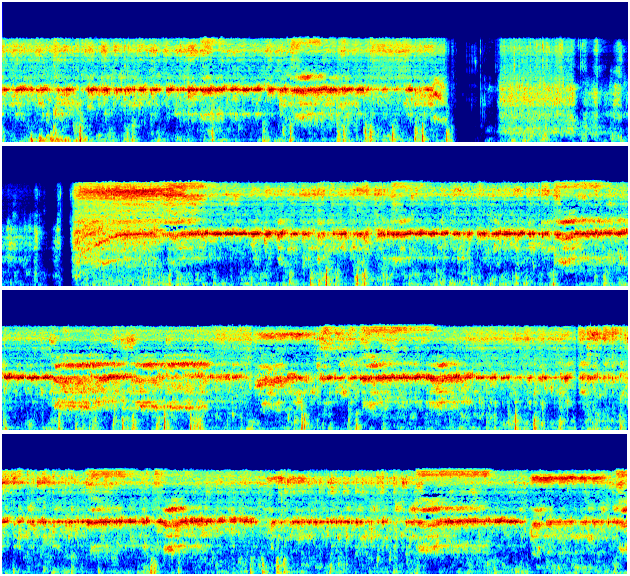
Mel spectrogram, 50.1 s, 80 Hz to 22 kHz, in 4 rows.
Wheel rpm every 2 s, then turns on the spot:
230, 230, 230, 220, 40, 20, 50, 210, 230, 230, 230, 230, 230, 220, 220, 230, 230, 230, 230, 230, 230, 230, 230, 230, 230.
8-12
